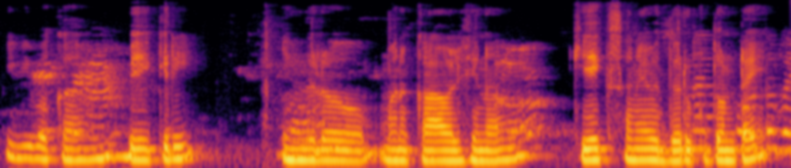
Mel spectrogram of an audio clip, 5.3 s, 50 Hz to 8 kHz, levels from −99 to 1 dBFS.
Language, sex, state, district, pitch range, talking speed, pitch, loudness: Telugu, male, Andhra Pradesh, Sri Satya Sai, 140-165 Hz, 90 wpm, 150 Hz, -14 LUFS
